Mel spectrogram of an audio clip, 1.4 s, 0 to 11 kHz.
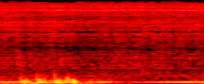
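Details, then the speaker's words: Sprinkler pressure regulator at a home over 15 years old: steady loud hiss with low rumbling flow; a noisy, failing regulator restricts flow so about 22 lawn heads barely pop up, to be replaced. "Now, one way you can tell if a regulator is going bad is it usually makes a lot of noise."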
